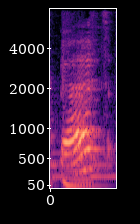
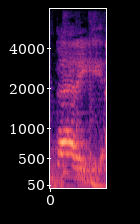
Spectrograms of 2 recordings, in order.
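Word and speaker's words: Bette: It's NARS Bet or Betty. I call it Betty, I don't know. It's spelled B-E-T-T-E.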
